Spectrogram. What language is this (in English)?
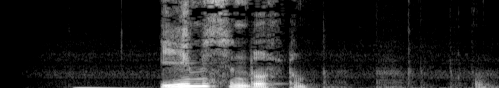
Turkish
